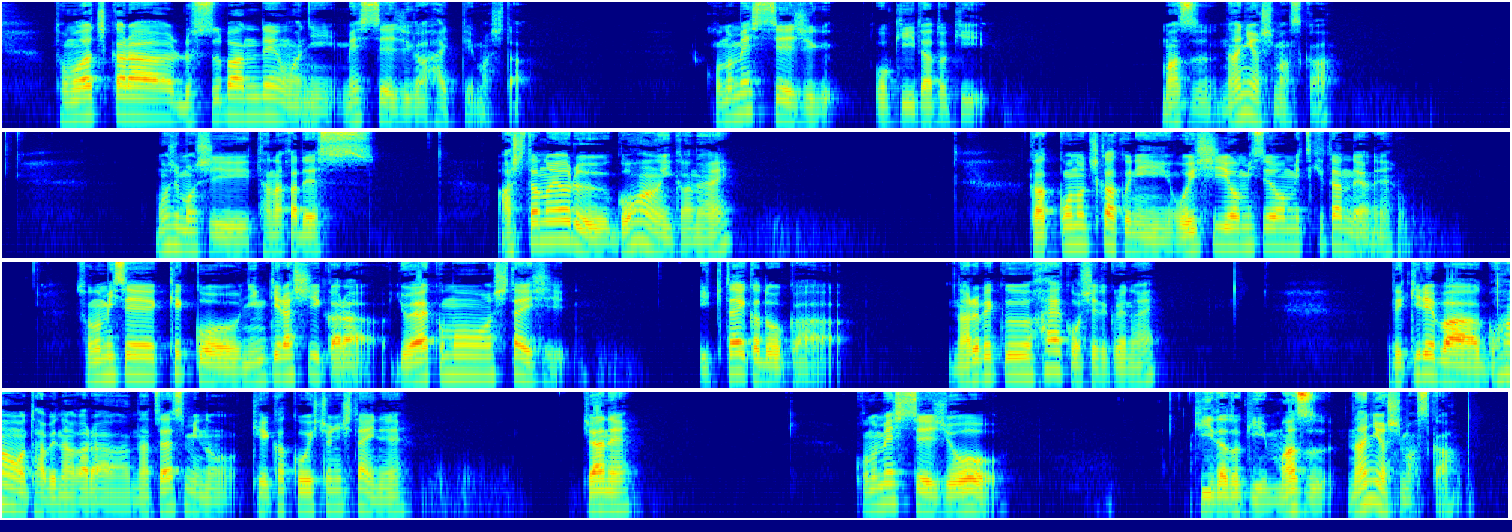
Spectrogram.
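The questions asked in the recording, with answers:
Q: このメッセージを聞いたとき、まず何をしますか?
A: 田中さんに、明日の夜ご飯に行くかどうか早く連絡する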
